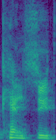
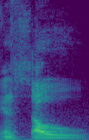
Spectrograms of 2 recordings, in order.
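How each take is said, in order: First: The last syllable sounds like 'sue'. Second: The last syllable sounds like 'soul'. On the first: The speaker calls it wrong. "not Sue like soothe" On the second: The speaker calls it right. "Kenso like soul"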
